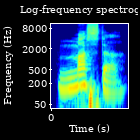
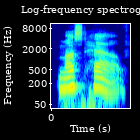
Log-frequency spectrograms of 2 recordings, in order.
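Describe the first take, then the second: First: The words blend into one short reduced word. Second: Both words are said fully and separately. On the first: "in reduced form" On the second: "In citation form"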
